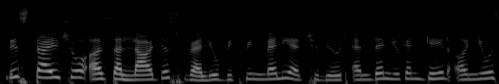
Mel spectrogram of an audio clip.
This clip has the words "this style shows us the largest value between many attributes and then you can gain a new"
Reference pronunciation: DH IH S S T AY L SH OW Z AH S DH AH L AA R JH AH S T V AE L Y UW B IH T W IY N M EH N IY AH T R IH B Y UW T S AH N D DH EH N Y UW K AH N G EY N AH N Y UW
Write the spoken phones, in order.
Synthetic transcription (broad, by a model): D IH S S T AY L SH OW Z AH S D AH L AA R JH AH S T V AE L Y UW B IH T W IY N M EH N IY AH T R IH B Y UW T AH N D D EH N Y UW K AH N G EY N AH N Y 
